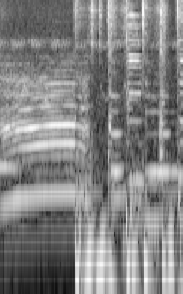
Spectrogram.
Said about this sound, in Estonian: aga need lehmad siin annavad juustu.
